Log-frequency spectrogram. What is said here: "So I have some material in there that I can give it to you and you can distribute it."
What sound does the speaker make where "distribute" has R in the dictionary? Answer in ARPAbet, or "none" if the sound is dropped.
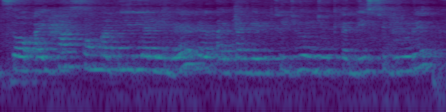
none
